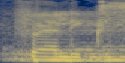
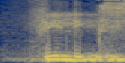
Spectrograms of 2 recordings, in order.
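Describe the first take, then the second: First: The name is said in a plain Indonesian way. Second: The name is said with an American accent. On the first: This is how the name is said at home. "Nama saya siapa?" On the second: This is how Americans would call him. "orang Amerika manggil saya apa?"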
